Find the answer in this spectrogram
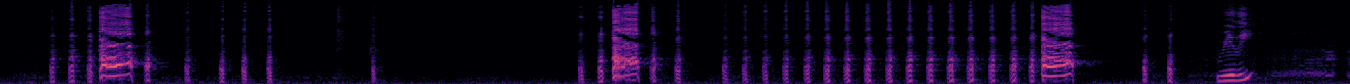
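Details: Hen giving her loud, proud egg song just after laying: bursts of rapid clucks that build into long, harsh, drawn-out squawks repeated three times, with a short rising cry near the end.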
